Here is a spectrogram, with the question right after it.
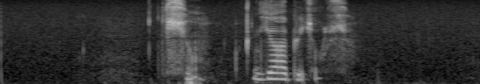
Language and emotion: Russian, sad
